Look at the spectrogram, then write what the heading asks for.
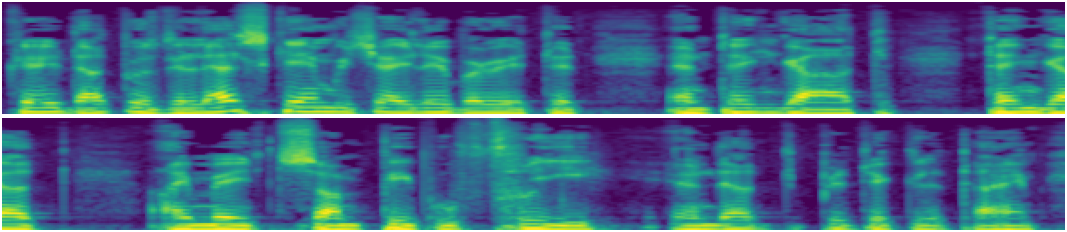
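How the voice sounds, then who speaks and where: Speaking at a moderate pace with a Polish accent, a man has a medium-pitched, somewhat breathy voice, dark and mellow in tone, with a dry, close sound and no echo. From Poland. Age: 90s. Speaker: war veteran. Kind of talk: testimony. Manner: halting.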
